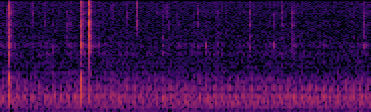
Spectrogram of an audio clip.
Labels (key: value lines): label: anthrophony, boat engine
recorder: HydroMoth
